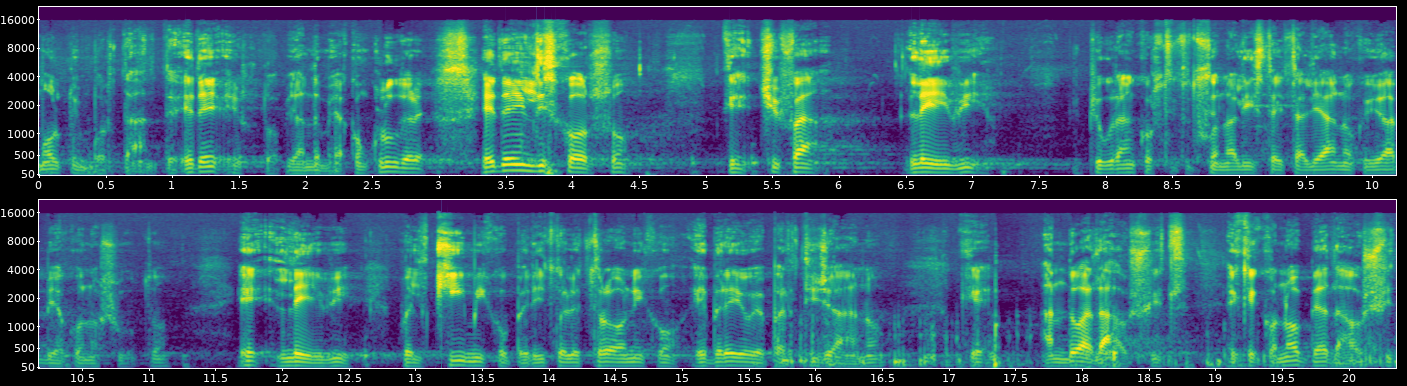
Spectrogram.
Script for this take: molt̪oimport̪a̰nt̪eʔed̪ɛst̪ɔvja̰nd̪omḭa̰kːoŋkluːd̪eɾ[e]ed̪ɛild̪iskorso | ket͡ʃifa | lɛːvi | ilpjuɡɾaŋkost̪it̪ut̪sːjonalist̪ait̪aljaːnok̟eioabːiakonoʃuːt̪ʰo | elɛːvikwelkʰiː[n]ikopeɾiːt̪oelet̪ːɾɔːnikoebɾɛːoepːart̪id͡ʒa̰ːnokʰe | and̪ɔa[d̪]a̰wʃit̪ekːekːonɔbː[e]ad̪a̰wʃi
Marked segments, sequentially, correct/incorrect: correct, incorrect, correct, correct

